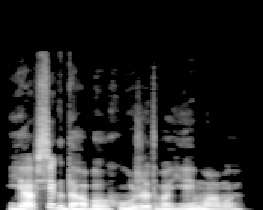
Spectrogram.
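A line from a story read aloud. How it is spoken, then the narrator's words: Calm. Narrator (Russian): спокойно ответил Рандал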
